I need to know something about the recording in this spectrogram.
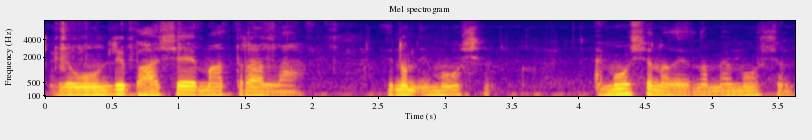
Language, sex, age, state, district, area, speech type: Kannada, male, 30-45, Karnataka, Bidar, urban, spontaneous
